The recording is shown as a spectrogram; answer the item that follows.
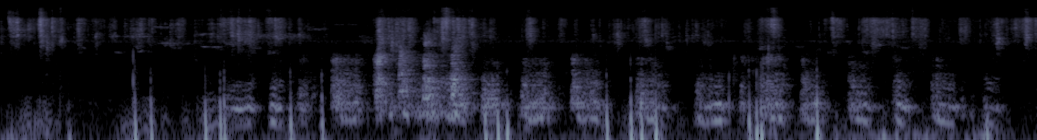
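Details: Shiba Inu puppies in the morning at a breeder in the Netherlands; low grumbling, whimpering and yelping bursts, irregular and overlapping, with rustling and knocks of movement throughout.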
